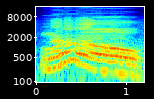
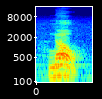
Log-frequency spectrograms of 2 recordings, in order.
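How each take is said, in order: First: It is said in a whiny way. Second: It is said flatly, without force behind it.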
